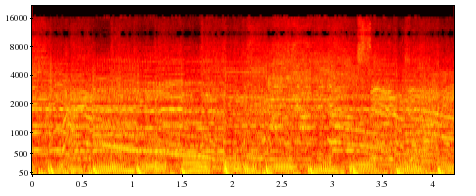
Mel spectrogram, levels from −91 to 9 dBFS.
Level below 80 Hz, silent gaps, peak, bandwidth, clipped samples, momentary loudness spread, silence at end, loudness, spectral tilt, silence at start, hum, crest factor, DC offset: -28 dBFS; none; -10 dBFS; 17 kHz; under 0.1%; 2 LU; 0 s; -20 LUFS; -4 dB/octave; 0 s; none; 10 dB; under 0.1%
